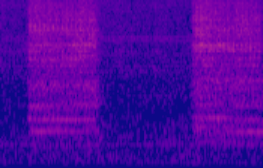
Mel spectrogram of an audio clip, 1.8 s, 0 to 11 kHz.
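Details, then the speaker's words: Commodore 1541 disk drive after read/write head cleaning, running the check-disk test: two half-second bursts of dry, hissy mechanical chatter; occasional extra noise not from the head, cause unknown. "It's some noisy. Not the head. But once in a while, it's just making some extra noise."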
